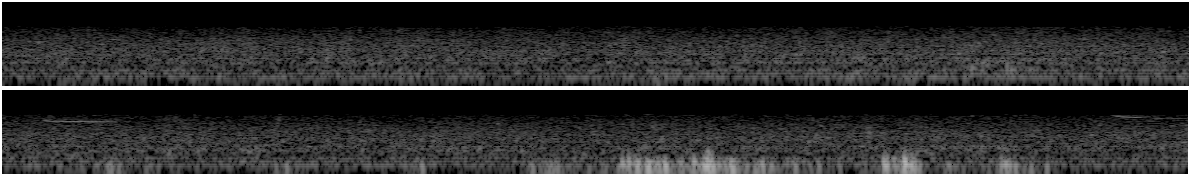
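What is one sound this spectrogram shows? Gentle water laps against a stony shore.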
